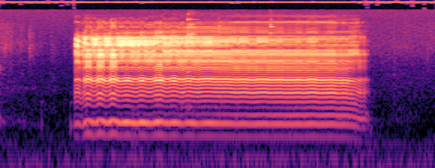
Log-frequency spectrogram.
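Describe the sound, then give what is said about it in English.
A toy cow noisemaker lets out one steady, nasal, buzzy moo lasting about two seconds, fairly loud, with a faintly wavering bleat-like quality and no voices. “Here's the cow. We also have a cow.”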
